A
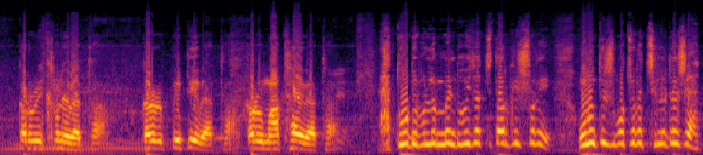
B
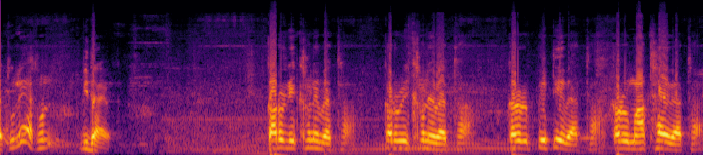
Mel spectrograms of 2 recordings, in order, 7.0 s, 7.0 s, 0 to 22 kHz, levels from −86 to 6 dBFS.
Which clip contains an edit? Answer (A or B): B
